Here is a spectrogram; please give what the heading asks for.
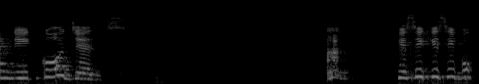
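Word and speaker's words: pnictogen: और नाम देते हैं पी साइलेंट होता है निकोजन किसी किसी बुक में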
